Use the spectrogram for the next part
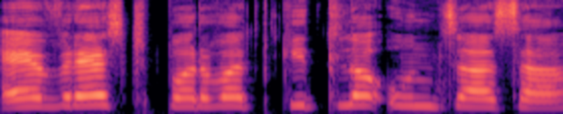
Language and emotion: Goan Konkani, neutral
